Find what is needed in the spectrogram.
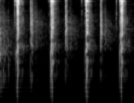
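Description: Paintball marker firing paintballs in a quick string of single shots, about four a second, each a sharp pop.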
